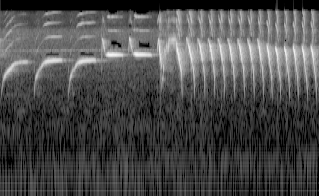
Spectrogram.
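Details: Canary song for training: three rising whistled notes, two short level whistles, then a fast, even trill of sharp downslurred notes repeated about seven times a second.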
